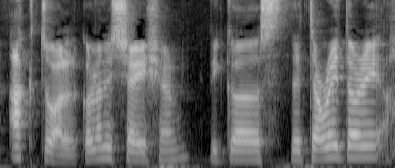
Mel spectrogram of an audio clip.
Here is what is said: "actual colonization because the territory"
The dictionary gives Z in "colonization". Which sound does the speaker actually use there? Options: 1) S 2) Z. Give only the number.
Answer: 1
